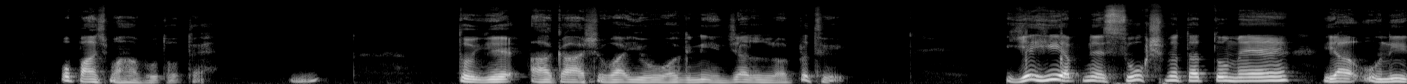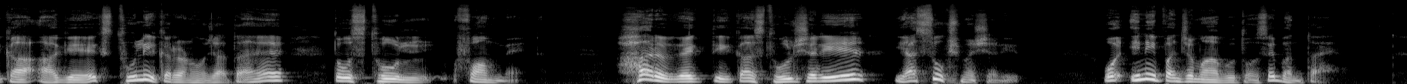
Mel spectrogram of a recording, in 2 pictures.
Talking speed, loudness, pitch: 100 wpm, -17 LUFS, 130 Hz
